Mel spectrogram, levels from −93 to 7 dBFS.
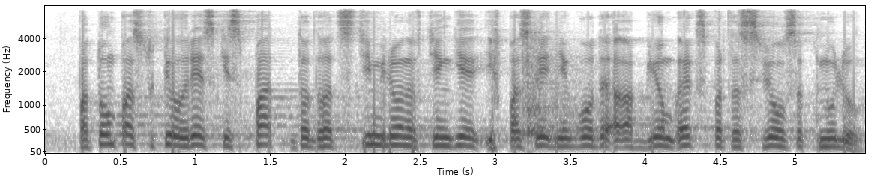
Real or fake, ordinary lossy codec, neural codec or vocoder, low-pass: real; none; none; 7.2 kHz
